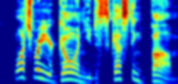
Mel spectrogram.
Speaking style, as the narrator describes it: spat

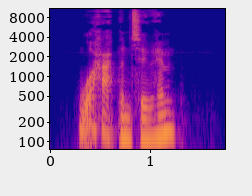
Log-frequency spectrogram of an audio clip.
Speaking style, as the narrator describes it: Mitch asked in a calm and reasonable voice

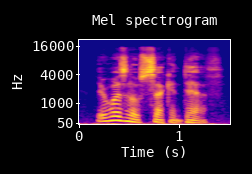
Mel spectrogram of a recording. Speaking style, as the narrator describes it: Miss Ella interrupted softly

